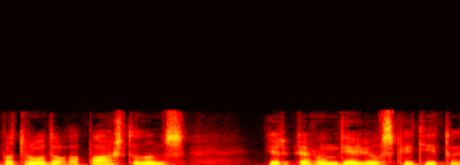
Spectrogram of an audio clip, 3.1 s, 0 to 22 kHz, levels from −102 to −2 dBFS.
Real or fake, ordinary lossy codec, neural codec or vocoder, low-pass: fake; AAC, 48 kbps; codec, 16 kHz, 1 kbps, FunCodec, trained on Chinese and English, 50 frames a second; 7.2 kHz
